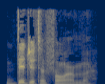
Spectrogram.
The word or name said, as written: digitiform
